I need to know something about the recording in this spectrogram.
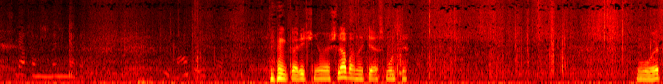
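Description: Footsteps rustle through dry leaves and grass.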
